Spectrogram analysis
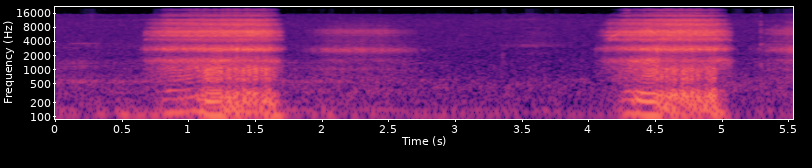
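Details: Snoring in a sleeping subject: two loud, rattling snores on inhalation, about three seconds apart, with quiet breathing between them.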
